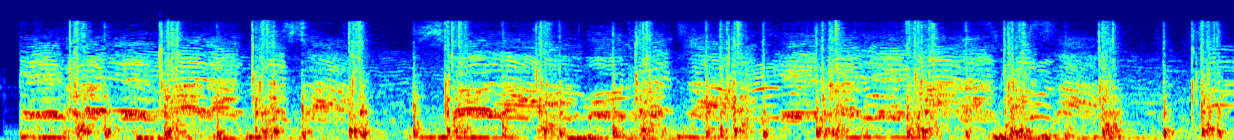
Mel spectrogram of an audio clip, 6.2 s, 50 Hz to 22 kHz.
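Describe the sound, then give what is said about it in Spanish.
A large protest crowd chants loudly in rhythmic unison at the International Women's Day demonstration on 8 March in Plaza Universidad, Barcelona. Voices rise together in repeated bursts, with sharp percussive accents cutting through the steady roar. “Oye, mira, aquí estamos, en Plaza Universidad, eh, en la manifestación del Día Internacional de la Mujer, hoy 8 de marzo.”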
